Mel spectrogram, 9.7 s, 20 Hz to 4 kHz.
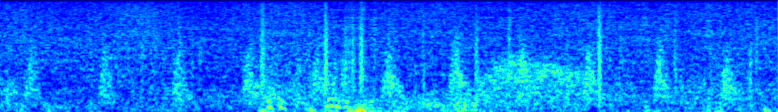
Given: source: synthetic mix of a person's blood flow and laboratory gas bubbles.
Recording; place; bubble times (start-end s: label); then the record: Doppler ultrasound of blood flow; subclavian vein
no bubbles
From the record:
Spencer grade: 0 (complete lack of bubble signals)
